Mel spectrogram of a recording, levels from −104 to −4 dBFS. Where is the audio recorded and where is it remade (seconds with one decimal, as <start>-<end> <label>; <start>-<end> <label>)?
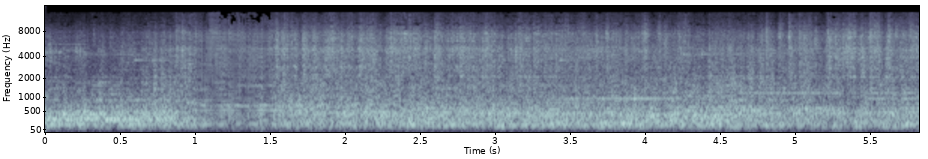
0.0-1.0 recorded; 1.0-1.5 remade; 1.5-5.8 recorded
